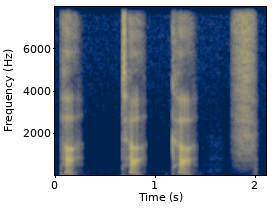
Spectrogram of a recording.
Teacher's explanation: These demand greater muscular energy and a much stronger stream of breath because of all that air rushing through. They are generally voiceless. Your vocal cords do not vibrate. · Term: fortis consonants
